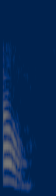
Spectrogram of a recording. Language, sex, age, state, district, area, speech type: Bodo, female, 30-45, Assam, Kokrajhar, rural, conversation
